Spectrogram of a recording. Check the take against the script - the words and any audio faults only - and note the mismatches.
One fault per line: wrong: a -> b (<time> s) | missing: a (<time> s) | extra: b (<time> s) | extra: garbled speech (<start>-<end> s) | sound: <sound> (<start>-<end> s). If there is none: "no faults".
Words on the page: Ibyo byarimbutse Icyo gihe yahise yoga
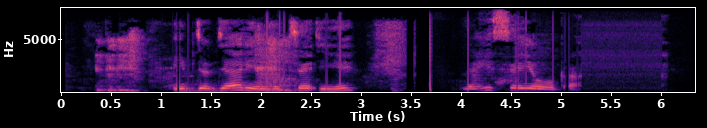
missing: Icyo (2.4 s)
